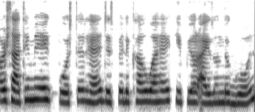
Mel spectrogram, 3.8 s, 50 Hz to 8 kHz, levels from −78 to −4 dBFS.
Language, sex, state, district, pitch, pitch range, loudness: Hindi, female, Delhi, New Delhi, 245 Hz, 225-260 Hz, -18 LUFS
